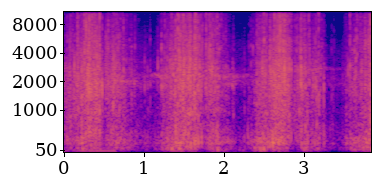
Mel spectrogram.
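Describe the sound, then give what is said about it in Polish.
Dry leaves crunch and rustle in steady waves under the feet of walking adults, like footsteps shuffling through a thick leaf layer, fairly loud, with no voices. “a gdy dorośli spacerowali, to szumu liści spod nóg słuchali.”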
